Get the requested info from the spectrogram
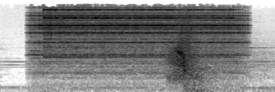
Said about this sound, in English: What is that racket? Oh no, I haven't. Mary, phone call.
